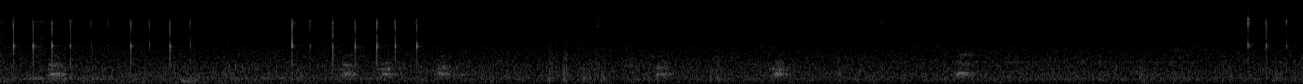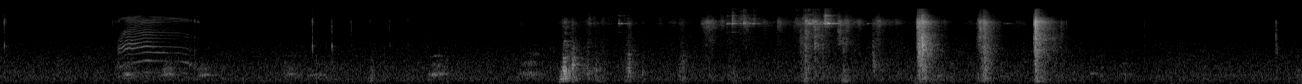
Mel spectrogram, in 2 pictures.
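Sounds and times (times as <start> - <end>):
kitten meowing: 14.2 - 15.0.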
